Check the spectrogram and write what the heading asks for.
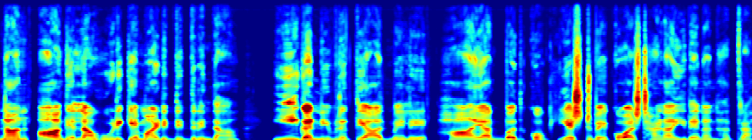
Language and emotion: Kannada, happy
